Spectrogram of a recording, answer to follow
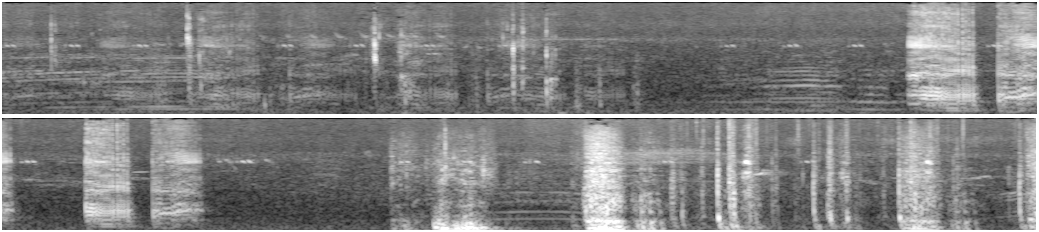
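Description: Wordless voice sounds from cartoon characters or creatures: short pitched calls that stay quiet at first. A few louder ones come midway, then a run of loud, low bursts in the last three seconds.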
